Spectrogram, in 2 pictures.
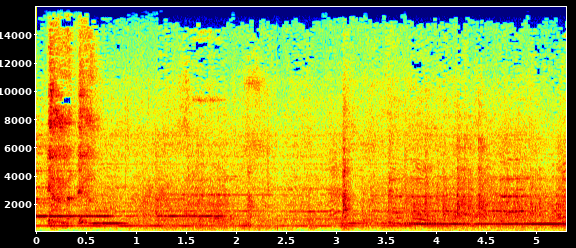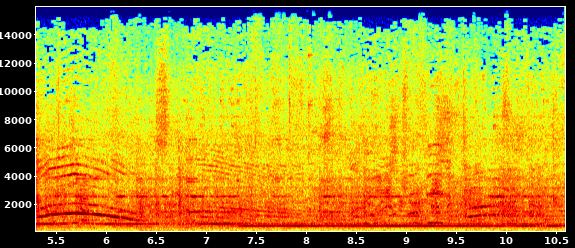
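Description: Blackpool's Western Train illuminated tram running along the track, heard from on board: a running rumble carrying steady whining tones, and a higher whine that rises and falls in pitch about halfway through.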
